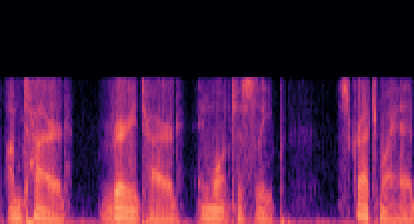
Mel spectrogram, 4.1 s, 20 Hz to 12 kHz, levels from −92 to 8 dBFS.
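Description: Speech with G.726 ADPCM coding throughout: nothing above 3.8 kHz, and a harsh, rasping hiss tracking speech level, which fits the 24 kbit/s mode.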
